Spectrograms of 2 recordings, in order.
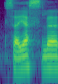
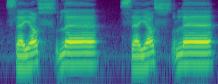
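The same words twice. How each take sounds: First: سیصلی with a thin sad like sin; سیصلی with a light s; wrong thin sad. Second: سیصلی slow and louder with a full sad; سیصلی with a heavy sad. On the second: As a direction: fill the mouth on سیصلی. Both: Shown as a demonstration.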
